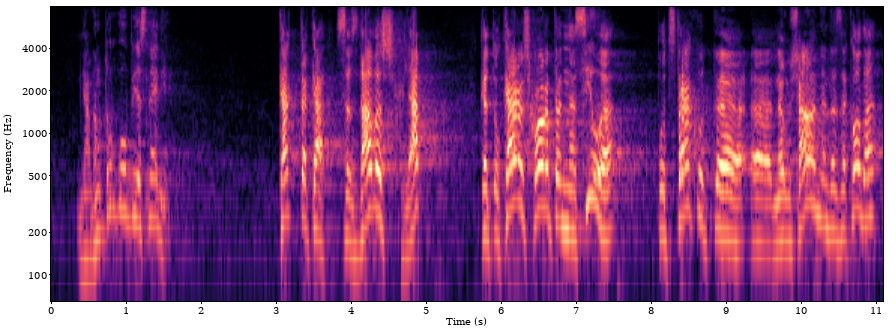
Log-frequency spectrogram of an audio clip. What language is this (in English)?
Bulgarian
